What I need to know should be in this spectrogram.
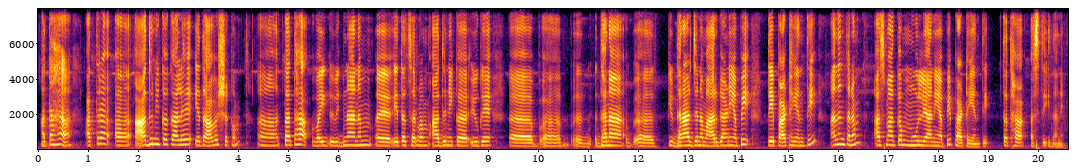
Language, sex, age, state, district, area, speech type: Sanskrit, female, 45-60, Andhra Pradesh, Kurnool, urban, spontaneous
